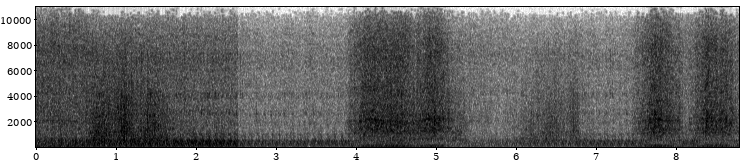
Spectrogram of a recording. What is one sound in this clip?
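An off-road truck's engine rumbles and revs unevenly.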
